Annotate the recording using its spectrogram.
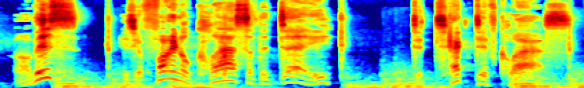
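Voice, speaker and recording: In a put-on character voice, the speaker goes at a very slow pace with long, frequent pauses while faint music plays in the background. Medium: read story. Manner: conspiratorial, casual.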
